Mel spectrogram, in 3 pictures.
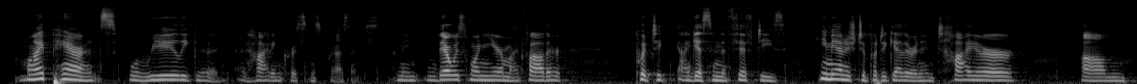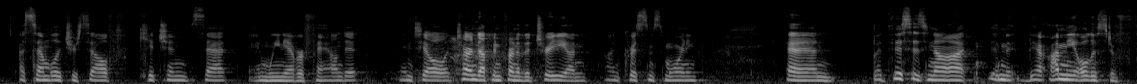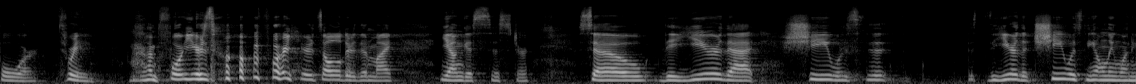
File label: audience storyteller; Stoop Story Archive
